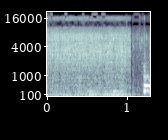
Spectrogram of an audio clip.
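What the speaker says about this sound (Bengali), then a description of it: "এখানে চিকেনগুলো লাল লাল করে ভাজা হয়ে গেছে।" Chicken pieces fry in a home kitchen pan until reddish, with a close, continuous sizzle that cuts off abruptly near the end, followed by a brief clatter.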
